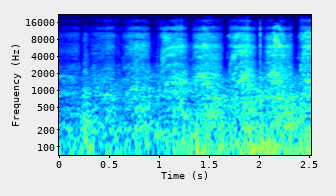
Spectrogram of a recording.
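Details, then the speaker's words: Older Grand Design RV trailer: rough rasping, squeaking and rubbing as the loose rear wall is wiggled back and forth; the rear J metal has broken off, welds are torn loose and one screw has broken loose, cause unknown. "But, so all these welds are torn loose. There's one screw that's broke loose. And if you can hear the squeaking and the shifting of the wall."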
